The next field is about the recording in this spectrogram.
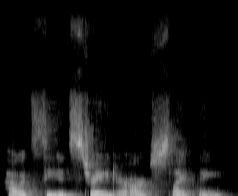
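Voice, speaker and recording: A meditation instructor speaking in a soothing, unhurried way with long pauses, guiding a body awareness practice. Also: medium pitch, little pitch movement, gravelly. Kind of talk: guided meditation. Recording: echoey room.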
